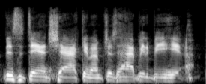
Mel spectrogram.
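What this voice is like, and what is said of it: Imitates another person's voice. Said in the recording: “Dan Shack impersonations ... That's not bad. ... It sounded horrible to me.”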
